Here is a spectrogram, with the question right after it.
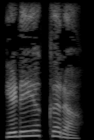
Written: ಎಡೆಯಕ್ಕರ

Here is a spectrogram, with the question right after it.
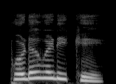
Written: ಪಡಿವಟ್ಟಿಗೆ

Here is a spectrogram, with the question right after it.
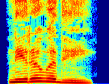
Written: ನಿರ್ವಾತ

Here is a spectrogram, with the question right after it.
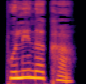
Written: ಪುಲಿನಖ

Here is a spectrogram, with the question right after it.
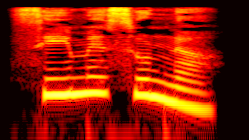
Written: ಶ್ಮಶಾನ

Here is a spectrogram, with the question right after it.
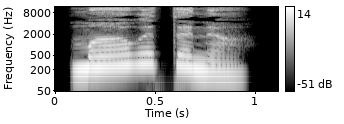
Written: ಮಾವತನ

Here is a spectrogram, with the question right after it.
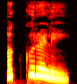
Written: ಅಕರಾಳ

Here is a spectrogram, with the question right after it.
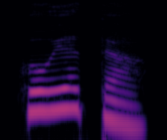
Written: ಕೆಯ್ದು

